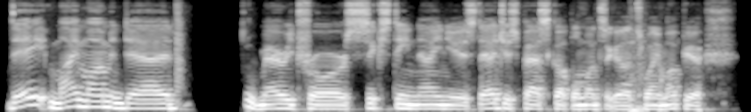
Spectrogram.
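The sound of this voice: Speaking in a Boston accent, a man uses a medium pitch and a slightly mellow tone at a moderate pace, with ordinary pitch variation. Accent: Boston-area New England.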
